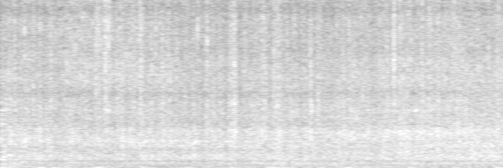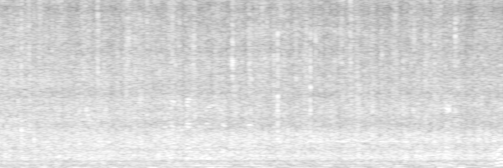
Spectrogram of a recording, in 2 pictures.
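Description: Steady rumble of a moving vehicle heard from inside its cabin: engine and tyre noise on a wet road.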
